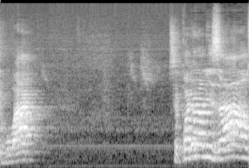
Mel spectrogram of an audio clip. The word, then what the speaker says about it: ruach: no hebraico é ruach, com CH no final, ruach, não se pronuncia o CH, só se pronuncia ruach.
